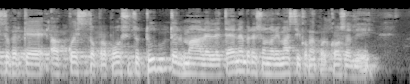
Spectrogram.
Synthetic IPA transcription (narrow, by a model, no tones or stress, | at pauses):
st̪operk̟eakːwest̪opɾɔpɔsit̪ot̪ut̪ːoilmaːlelet̪ɛːnebɾesoːnoɾimast̪ikomekwa̰lkɔːsad̪ḭ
